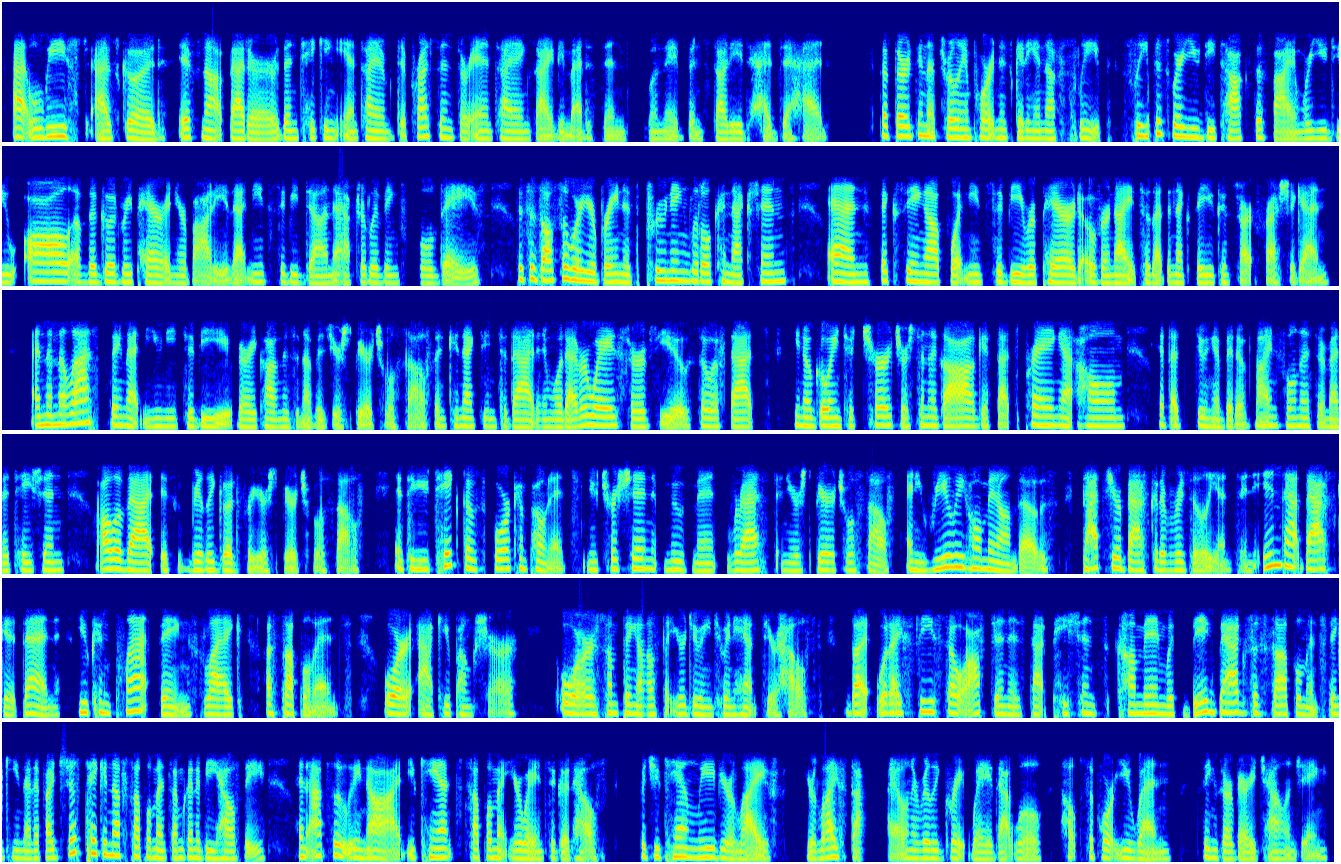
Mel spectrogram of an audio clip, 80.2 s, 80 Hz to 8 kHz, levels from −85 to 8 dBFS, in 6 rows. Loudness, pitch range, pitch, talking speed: -26 LUFS, 160-190 Hz, 175 Hz, 195 wpm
